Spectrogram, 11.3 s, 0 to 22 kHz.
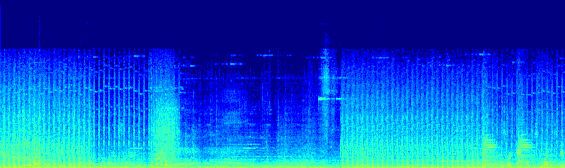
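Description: Dense handgun fire from Resident Evil 4, rapid loud shots packed into a continuous barrage with mechanical clatter, keeping up for the whole stretch with only a brief dip midway.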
